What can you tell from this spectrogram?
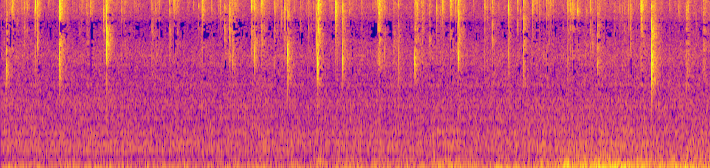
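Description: Rain dripping, with scattered drops tapping close by at irregular intervals over a faint steady hum. A low rumble swells over the last few seconds.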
